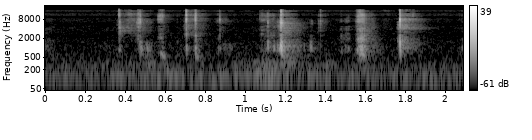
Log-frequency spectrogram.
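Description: Faint, irregular light clicks and ticks of a thin steel piston ring being worked by hand over plastic guide strips onto a Honda CL350 piston, the sharpest about a second in and again near the end.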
